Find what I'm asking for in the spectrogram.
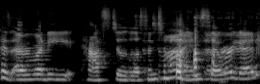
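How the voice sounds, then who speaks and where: A woman's raised, projected voice with a Southern US accent, at a fairly quick pace and with lively intonation, over noticeable background noise. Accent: Southern US, says y'all. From US South, rural central Florida. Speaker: pediatric occupational therapist. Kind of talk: casual interview chat.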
